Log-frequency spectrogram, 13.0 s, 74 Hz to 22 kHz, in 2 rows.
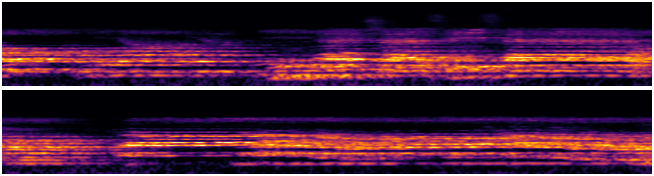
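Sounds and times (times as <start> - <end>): male choir singing in harmony: 0.0 - 13.0.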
